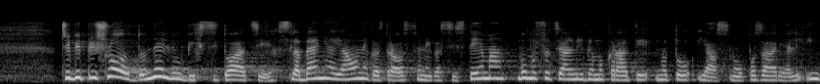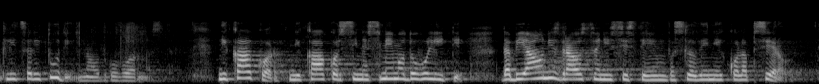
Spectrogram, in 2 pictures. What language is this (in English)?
Slovenian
